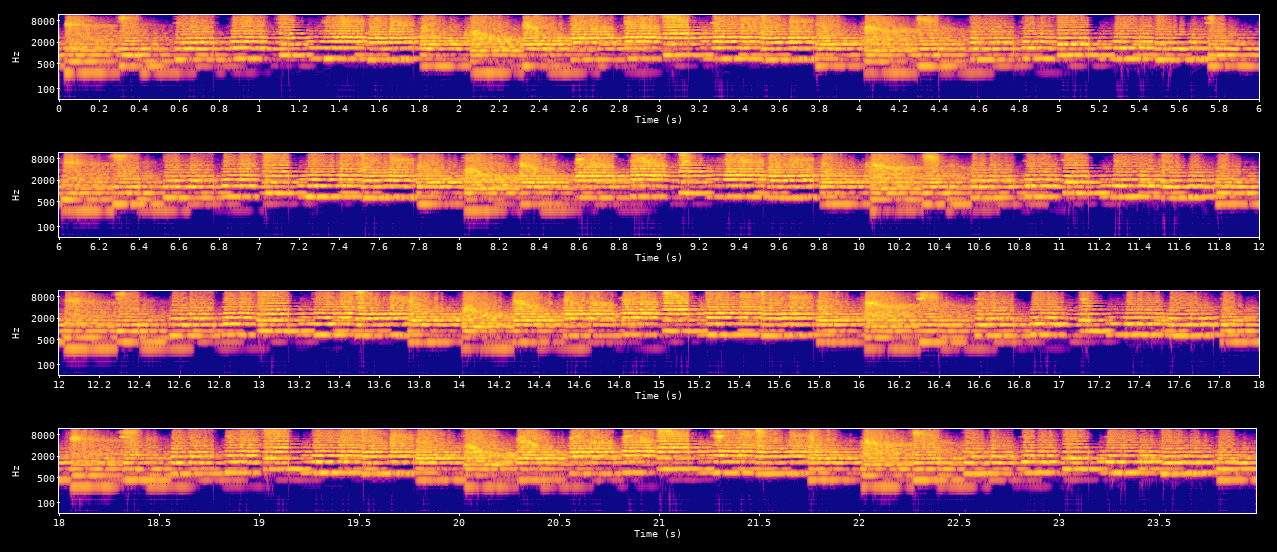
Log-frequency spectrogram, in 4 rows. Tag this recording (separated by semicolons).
Dare-39; electronic; mysterious; mystery; Nitrous-PD; Novakill; synth; synth-loop; VST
